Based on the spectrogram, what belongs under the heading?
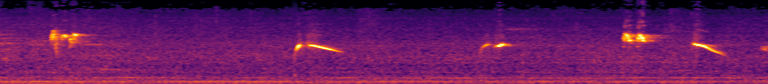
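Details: Tamed red-whiskered bulbul, used to people after a week, singing indoors: sparse clear whistled notes, some slurring downward, spaced a couple of seconds apart over a steady low hum.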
